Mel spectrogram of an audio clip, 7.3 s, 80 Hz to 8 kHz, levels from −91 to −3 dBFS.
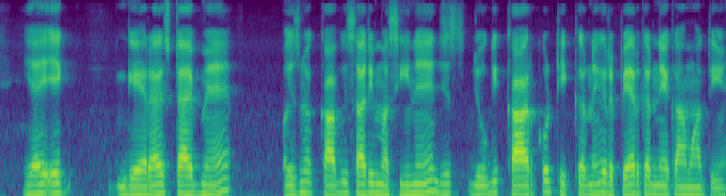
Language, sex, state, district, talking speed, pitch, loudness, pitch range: Hindi, male, Bihar, Darbhanga, 215 wpm, 135 Hz, -19 LUFS, 130-140 Hz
